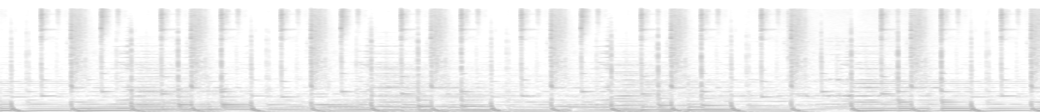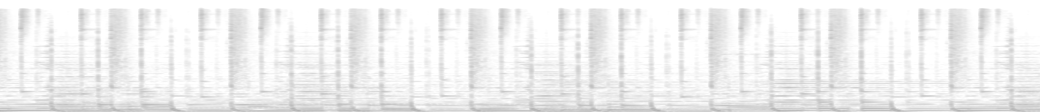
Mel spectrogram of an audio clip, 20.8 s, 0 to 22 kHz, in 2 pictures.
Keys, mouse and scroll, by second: 0.0-2.0 typing, 1.7 click, 5.6 click, 6.6 click, 8.0 click, 8.1 click, 8.8-11.3 typing, 9.6 Tab, 11.7 Return, 12.5-14.2 typing, 15.3 click, 16.9 click, 18.4 click, 19.2 click.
